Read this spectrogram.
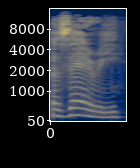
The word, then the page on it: azeri: British English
